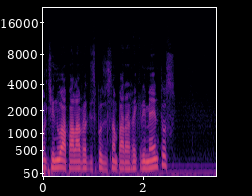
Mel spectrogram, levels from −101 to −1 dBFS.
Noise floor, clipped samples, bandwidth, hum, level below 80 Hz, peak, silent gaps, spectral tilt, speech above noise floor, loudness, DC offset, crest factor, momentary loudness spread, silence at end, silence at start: -71 dBFS; under 0.1%; 10.5 kHz; 60 Hz at -70 dBFS; -70 dBFS; -28 dBFS; none; -8 dB/octave; 26 dB; -45 LUFS; under 0.1%; 18 dB; 10 LU; 0.8 s; 0 s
